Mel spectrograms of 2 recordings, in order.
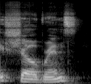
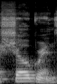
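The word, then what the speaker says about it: Sjögren's: It's Sjogren's. Oh, okay. Sjogren's. Okay, so I said it right. Sjogren's.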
